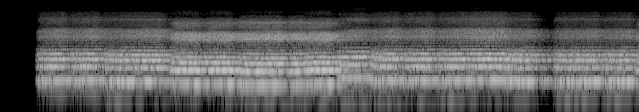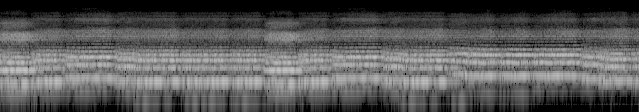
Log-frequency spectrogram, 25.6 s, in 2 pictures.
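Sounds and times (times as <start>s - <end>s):
alto voice singing: 0.7s - 25.5s.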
